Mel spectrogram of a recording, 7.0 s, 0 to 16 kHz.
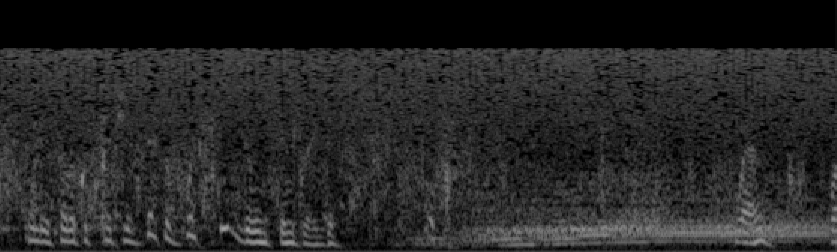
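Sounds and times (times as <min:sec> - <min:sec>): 
speech: 0:00.2 - 0:04.6, 0:06.2 - 0:06.9
motorboat engine revving with a throaty drone: 0:03.3 - 0:06.9.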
